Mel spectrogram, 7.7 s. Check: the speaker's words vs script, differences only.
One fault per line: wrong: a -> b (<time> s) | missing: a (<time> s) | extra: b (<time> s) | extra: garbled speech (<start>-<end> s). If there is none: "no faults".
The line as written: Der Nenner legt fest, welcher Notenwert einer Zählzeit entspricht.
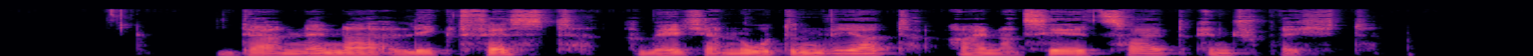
no faults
